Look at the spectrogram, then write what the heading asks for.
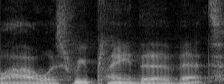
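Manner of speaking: normal talking voice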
